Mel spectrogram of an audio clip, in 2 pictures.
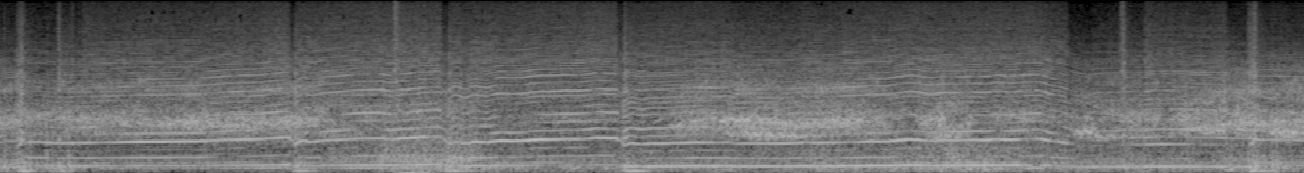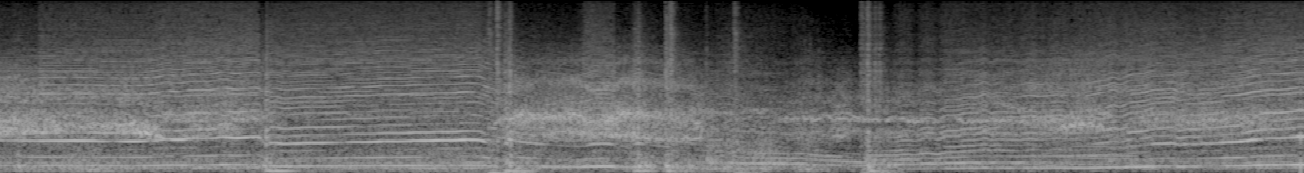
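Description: An Alfa race car corners in Gran Turismo Sport, its engine droning and revving continuously with pitch sweeping up and down through gear changes, loud and close, with brief tire squeals.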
